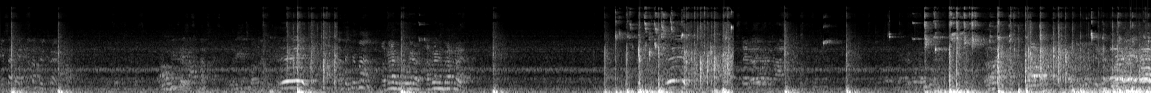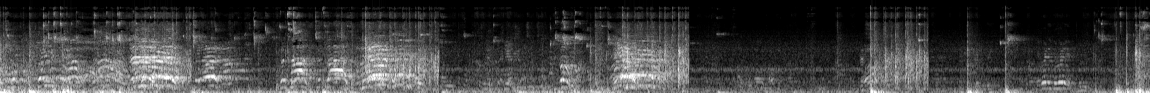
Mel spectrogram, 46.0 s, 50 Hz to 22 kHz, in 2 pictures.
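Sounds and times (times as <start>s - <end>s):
basketball bouncing on court floor: 16.9s - 17.2s, 21.3s - 24.6s, 45.3s - 46.0s
players calling out: 18.5s - 31.8s.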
